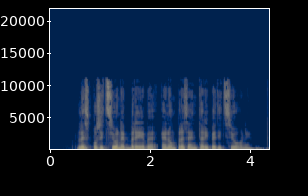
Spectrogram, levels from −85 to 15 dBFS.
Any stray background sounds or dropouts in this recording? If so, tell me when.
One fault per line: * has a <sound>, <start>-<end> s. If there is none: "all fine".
all fine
